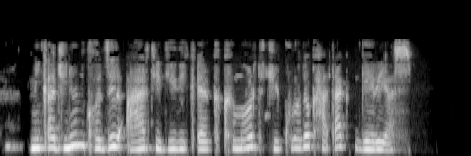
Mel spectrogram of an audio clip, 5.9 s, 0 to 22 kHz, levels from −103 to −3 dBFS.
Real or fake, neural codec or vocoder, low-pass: real; none; 7.2 kHz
